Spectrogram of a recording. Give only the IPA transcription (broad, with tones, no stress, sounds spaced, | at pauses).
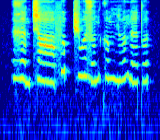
ɣ ɛ˧˩ m t͡ɕ aː˨˩ f ə˦˥ p̚ t͡ɕ u˧ ə̯ z ə˨˦ n k ə˧ m ɲ ɨ˨˦ ə̯ n ɛ˧ t̪ ə˦˥ t̚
